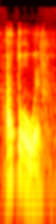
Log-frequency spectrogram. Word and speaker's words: A Tower: se pronuncia directamente como se escribe. A Tower, a los chilensis.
